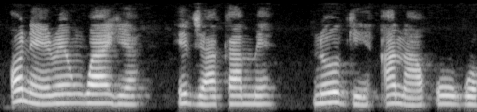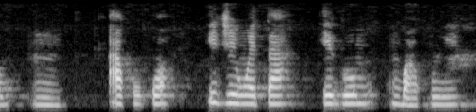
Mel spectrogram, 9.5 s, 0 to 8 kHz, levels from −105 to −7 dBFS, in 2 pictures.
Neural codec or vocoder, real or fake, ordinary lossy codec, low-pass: none; real; none; 7.2 kHz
